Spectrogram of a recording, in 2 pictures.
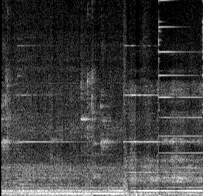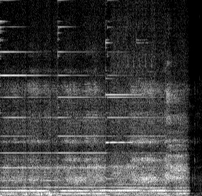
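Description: Metal sound sculptures: a steady low hum of several held tones, with bell-like metallic strikes about four times in the second half, each ringing out with high shimmering overtones, like a music box.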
